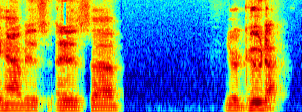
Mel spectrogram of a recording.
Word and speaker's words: gouda: is is uh your gouda sure or gauda gouda or if you're uh good at pronunciation which i'm not uh from from across the ocean i think they say is that a howda that's how they would say it from over there it's got um you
